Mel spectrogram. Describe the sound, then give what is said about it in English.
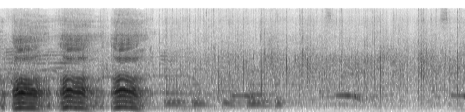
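An audience claps in a loose, scattered patter with crowd murmur and faint tones underneath, following three loud, rising-and-falling voiced cries at the start. “I'm waiting for you to clap better and I'll continue preaching.”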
